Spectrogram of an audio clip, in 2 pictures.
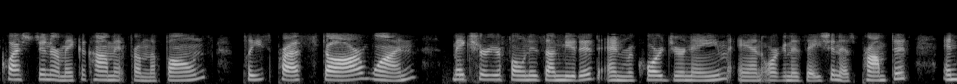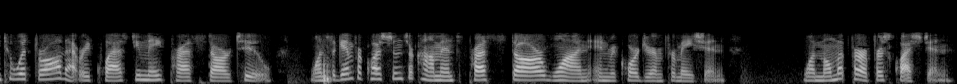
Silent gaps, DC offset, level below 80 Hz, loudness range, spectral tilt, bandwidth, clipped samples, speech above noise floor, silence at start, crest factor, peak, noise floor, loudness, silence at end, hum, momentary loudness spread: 2.38-2.42 s; under 0.1%; -64 dBFS; 3 LU; -9.5 dB/octave; 4.6 kHz; under 0.1%; 39 dB; 0 s; 20 dB; -2 dBFS; -61 dBFS; -22 LUFS; 0.05 s; none; 9 LU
